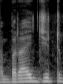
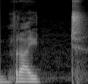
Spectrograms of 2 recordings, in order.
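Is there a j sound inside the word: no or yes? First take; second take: yes; no. First: It is said with a j sound before the t. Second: It is said as one syllable without a j sound. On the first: The speaker calls it wrong. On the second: The speaker calls it right.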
